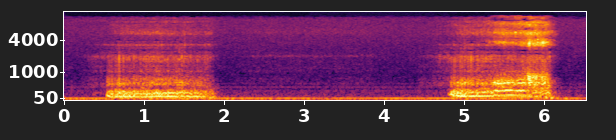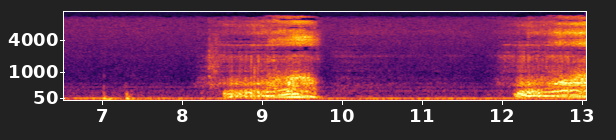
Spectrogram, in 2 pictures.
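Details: Sleep snoring recorded with a snoring-tracking app: regular low rumbling snores on each in-breath, about 17 breaths a minute, with quiet pauses between.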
